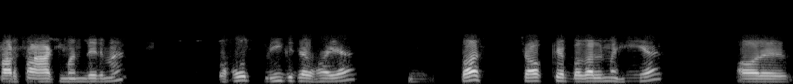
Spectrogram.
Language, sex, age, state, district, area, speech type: Maithili, male, 45-60, Bihar, Araria, rural, conversation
